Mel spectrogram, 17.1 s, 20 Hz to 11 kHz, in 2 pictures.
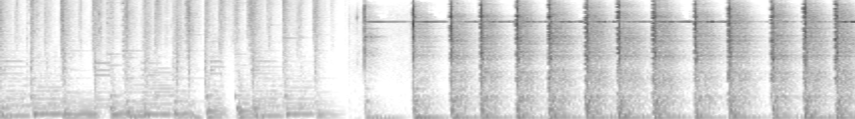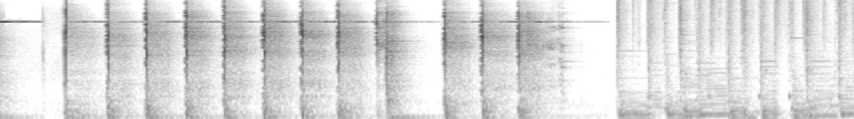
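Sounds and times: high metallic ring: 0:03.6 - 0:07.5, 0:08.3 - 0:14.6
hammer striking steel punch: 0:03.6 - 0:14.4.

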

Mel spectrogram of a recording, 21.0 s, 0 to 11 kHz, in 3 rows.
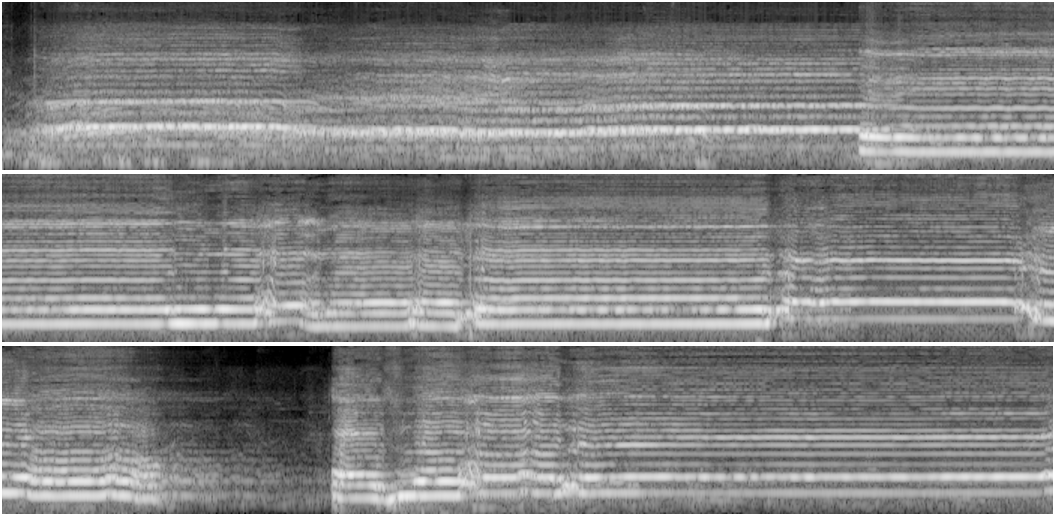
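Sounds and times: voices chanting unaccompanied: 0:00.0 - 0:07.6.

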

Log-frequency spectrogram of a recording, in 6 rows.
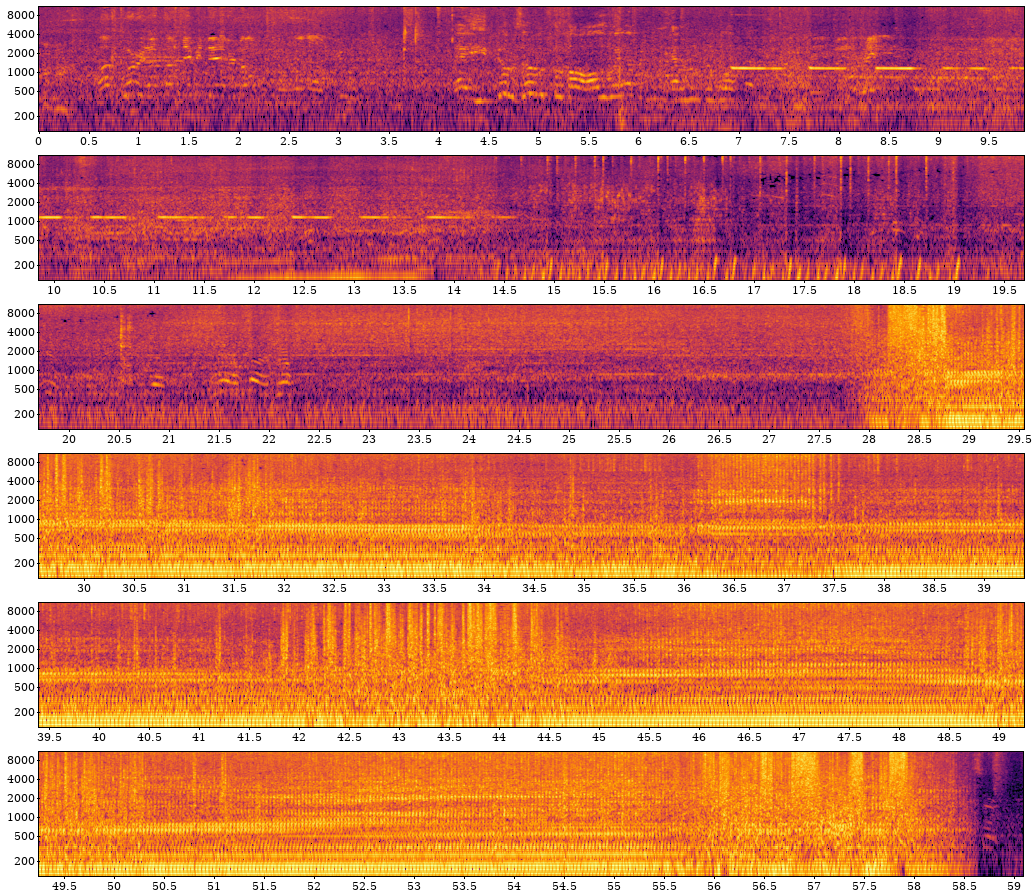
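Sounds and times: motorcycle engine running: 0:14.4 - 0:58.8
wind rushing over microphone: 0:27.8 - 0:32.8, 0:39.0 - 0:45.9, 0:47.8 - 0:51.6, 0:55.3 - 0:58.6.

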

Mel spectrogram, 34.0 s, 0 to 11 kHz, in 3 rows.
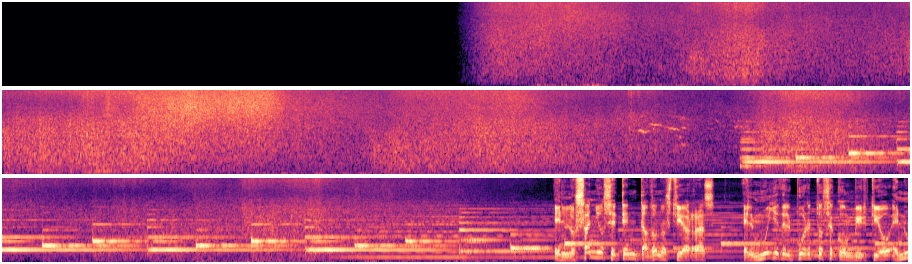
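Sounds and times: wind: 0:05.6 - 0:29.6
surf breaking over rocks: 0:05.9 - 0:23.0.

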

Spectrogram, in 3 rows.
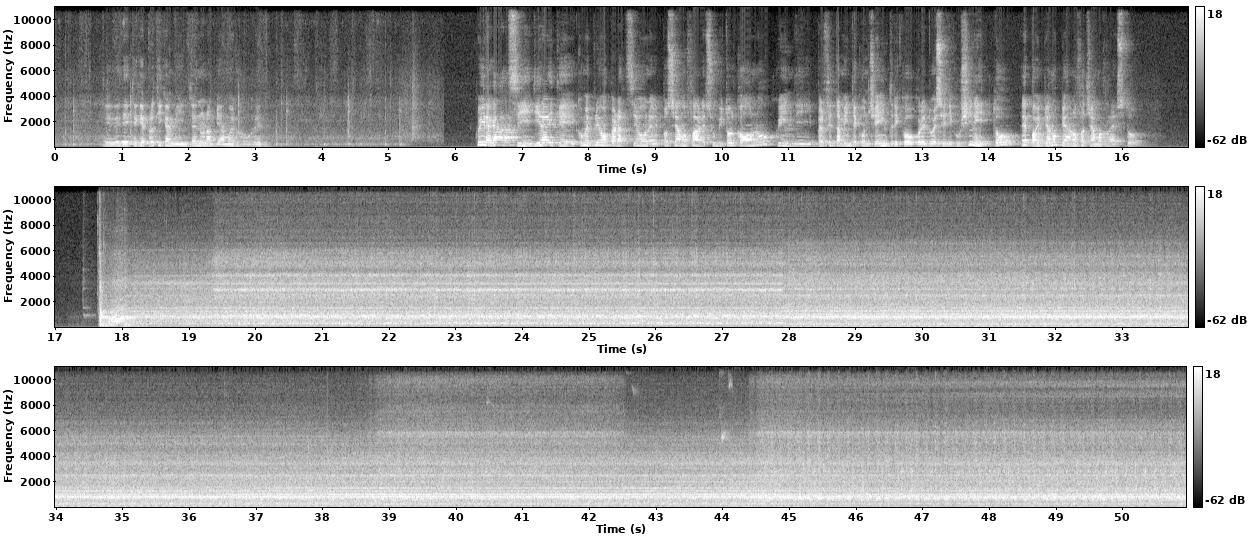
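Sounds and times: metal lathe switching on: 0:17.6 - 0:18.4, 0:19.3 - 0:28.1, 0:43.9 - 0:50.9
lathe motor whining: 0:17.7 - 0:50.9.

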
